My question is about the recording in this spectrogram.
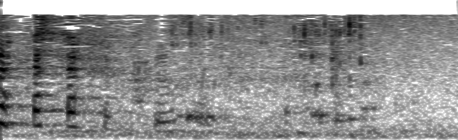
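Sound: water splashing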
